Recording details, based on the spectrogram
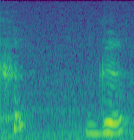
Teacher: Velar sounds are further back, where the back of your tongue gets raised to this velar, soft palate area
